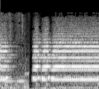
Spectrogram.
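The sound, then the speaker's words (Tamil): A government vehicle's horn sounds in a loud, sustained honk, briefly broken off early on before the steady tone resumes and holds to the end. “Government வண்டி போகுது”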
